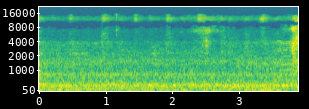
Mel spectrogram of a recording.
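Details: Steady low rumbling like a running vehicle or train fills the recording, with a faint hiss above and no animal voices.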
